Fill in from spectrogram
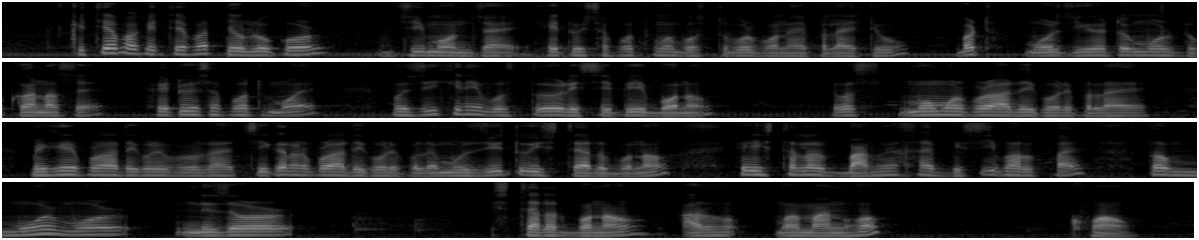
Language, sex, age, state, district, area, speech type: Assamese, male, 18-30, Assam, Kamrup Metropolitan, rural, spontaneous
